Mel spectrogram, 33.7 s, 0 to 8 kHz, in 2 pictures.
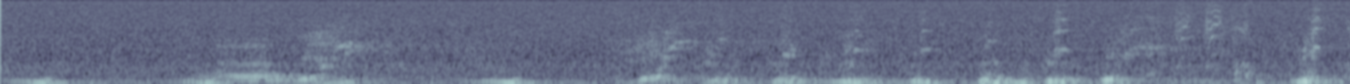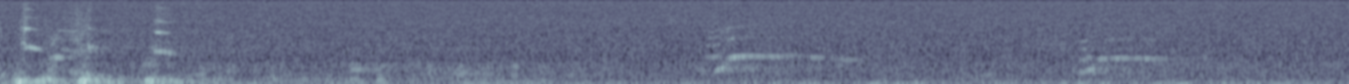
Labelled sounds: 3.0	4.5	humpback whale, 0.86 to 1.7 kHz
13.1	13.4	humpback whale, 0.99 to 1.3 kHz
14.0	14.5	humpback whale, 0.93 to 1.6 kHz
16.2	16.5	humpback whale, 1.2 to 1.4 kHz
17.1	17.8	humpback whale, 0.83 to 2.9 kHz
18.8	19.1	humpback whale, 1.0 to 3.8 kHz
25.7	26.5	humpback whale, 0.80 to 3.0 kHz
27.3	27.6	humpback whale, 0.80 to 0.93 kHz
30.8	31.0	humpback whale, 0.86 to 0.99 kHz

